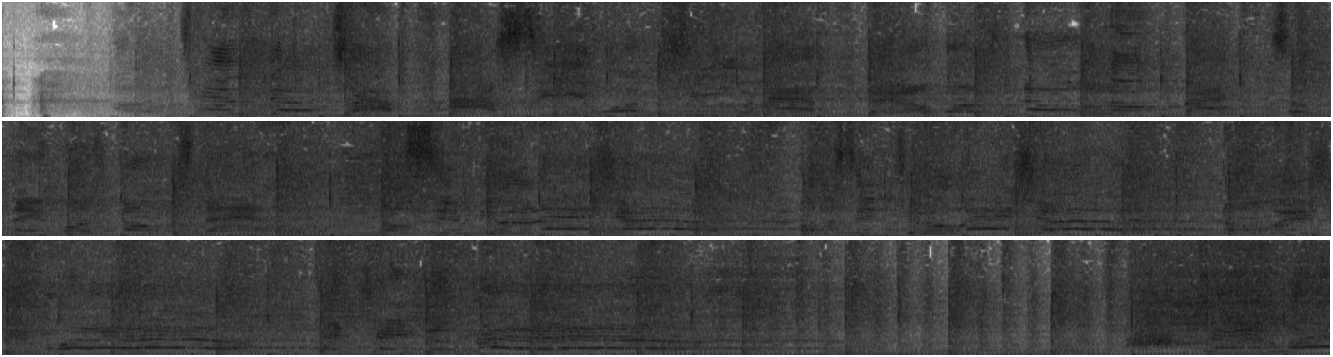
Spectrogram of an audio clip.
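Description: A loud, dense rock song from a solo album kicks in after a brief moment of silence and plays continuously at full intensity, with thick layered instruments filling the whole range.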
